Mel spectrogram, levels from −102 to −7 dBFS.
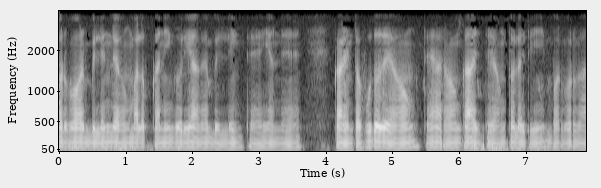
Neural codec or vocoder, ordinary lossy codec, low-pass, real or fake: none; AAC, 24 kbps; 3.6 kHz; real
